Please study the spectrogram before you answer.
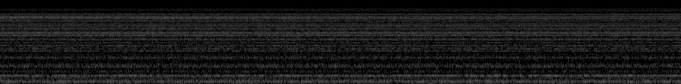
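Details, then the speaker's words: Accu-Turn 8944 brake lathe resurfacing a rotor: even, steady high whir with no howl or chatter on a clean finishing pass, rotor ending about 27.3 mm, above minimum thickness. "alright looks like we got a nice clean pass on that one"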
